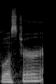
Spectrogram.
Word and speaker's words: Worcester: fine state of Massachusetts, the fact that Worcester is pronounced Worcester and it is spelled with so many additional letters was deeply confusing to me when I went to UMass Amherst.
